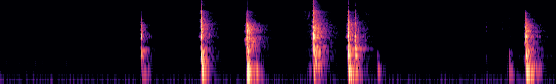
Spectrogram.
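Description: Metal spoon knocking against the plastic bowl of a food processor, about six sharp taps, the last after a short pause, as ginger-garlic paste is knocked off the spoon into the bowl.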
